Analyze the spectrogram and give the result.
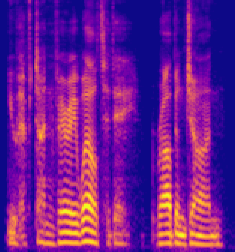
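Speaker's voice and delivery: whispering. Playing your character, hand over a man's mouth, whispering. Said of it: "I'm going to whisper in his ear".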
